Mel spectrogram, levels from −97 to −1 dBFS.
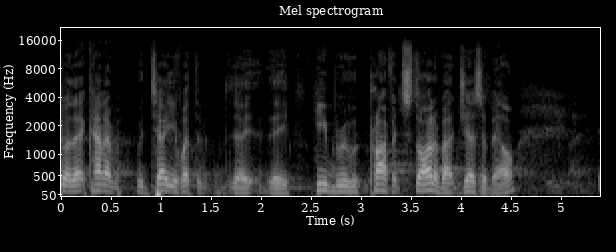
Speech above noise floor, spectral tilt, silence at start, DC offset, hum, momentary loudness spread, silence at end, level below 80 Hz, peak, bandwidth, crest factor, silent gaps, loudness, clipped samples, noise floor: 26 dB; -5 dB/octave; 0 s; under 0.1%; none; 10 LU; 0.5 s; -56 dBFS; -24 dBFS; 16 kHz; 20 dB; none; -44 LUFS; under 0.1%; -70 dBFS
